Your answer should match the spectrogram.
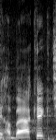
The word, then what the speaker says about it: Habakkuk: We've been here in the Minor Prophets for the last several weeks, and we've reached now this book of Habakkuk, or Habakkuk, as some say. I'm going to say Habakkuk, just so you know. That's how we'll pronounce it for this sermon.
